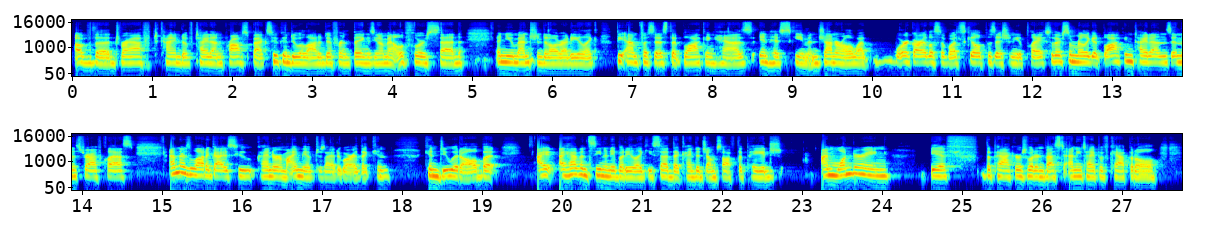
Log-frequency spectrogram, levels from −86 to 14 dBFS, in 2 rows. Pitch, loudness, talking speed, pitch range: 175 Hz, -19 LUFS, 225 wpm, 165-190 Hz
